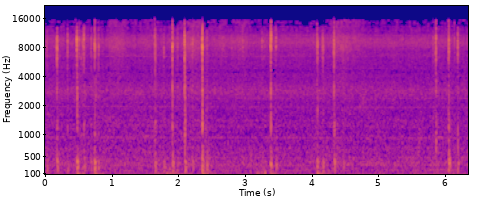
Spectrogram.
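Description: Computer keyboard keys being typed: faint, irregular clicks of single key presses as an email address is entered.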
